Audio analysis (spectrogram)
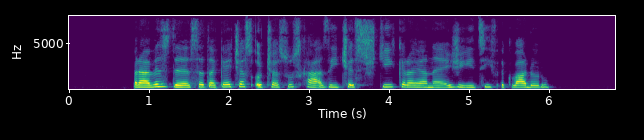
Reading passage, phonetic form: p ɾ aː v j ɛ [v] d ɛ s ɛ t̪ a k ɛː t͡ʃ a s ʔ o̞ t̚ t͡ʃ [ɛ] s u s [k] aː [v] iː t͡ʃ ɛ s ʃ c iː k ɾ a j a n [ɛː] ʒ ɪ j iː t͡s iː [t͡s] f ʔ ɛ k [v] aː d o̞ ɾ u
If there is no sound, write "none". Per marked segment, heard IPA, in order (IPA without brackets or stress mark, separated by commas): z, a, x, z, ɛː, none, v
